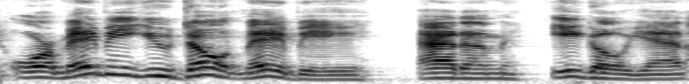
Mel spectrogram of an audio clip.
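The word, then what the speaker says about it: Atom Egoyan: Adam Egoyan. I know how his name is pronounced. Just let me work with this. Adam E. It just sounds like Titan AE.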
